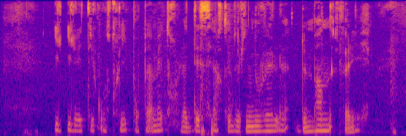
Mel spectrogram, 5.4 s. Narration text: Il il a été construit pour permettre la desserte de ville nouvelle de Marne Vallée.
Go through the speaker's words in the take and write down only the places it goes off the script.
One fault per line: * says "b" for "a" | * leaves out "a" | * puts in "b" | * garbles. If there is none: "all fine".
all fine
